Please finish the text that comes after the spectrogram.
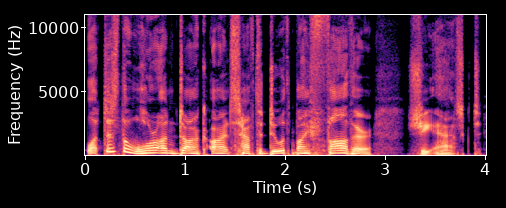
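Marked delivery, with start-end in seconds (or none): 0.0-2.9 put-on high, upset girlish question; struggling for control. A narrator's reading. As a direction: demand answers, fighting for composure. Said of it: "struggling to keep her voice".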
